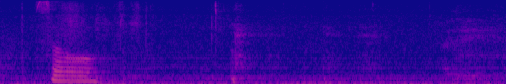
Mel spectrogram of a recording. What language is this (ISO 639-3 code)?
eng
